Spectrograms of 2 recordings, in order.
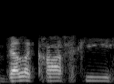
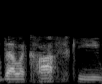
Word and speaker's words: Velikovsky: that pronounced bellick hacienda Velikovsky heresies okay so that v is kind of silent that's right it sort of is the man Immanuel Velikovsky was a friend and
